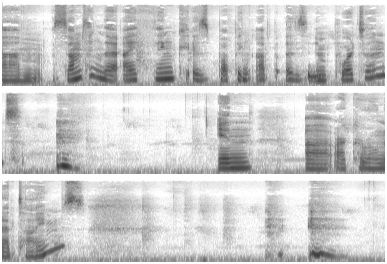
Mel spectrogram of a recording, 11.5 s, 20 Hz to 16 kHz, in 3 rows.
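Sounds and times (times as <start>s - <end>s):
speech: 0.0s - 4.7s, 6.0s - 8.8s, 10.3s - 11.1s
dry cough: 10.3s - 11.2s.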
